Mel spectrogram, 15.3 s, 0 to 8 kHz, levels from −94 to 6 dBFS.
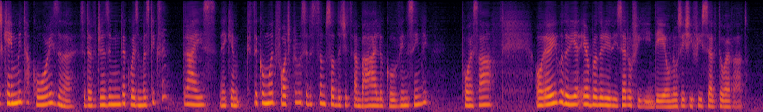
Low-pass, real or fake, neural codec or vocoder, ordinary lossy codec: none; fake; codec, 16 kHz, 0.2 kbps, FocalCodec; none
